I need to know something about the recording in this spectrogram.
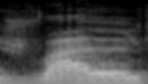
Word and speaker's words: joual: Donc, le mot joual vient d'une déformation du mot cheval, une prononciation du mot cheval. Donc, cheval qui devient cheval, qui devient joual, qui devient joual.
